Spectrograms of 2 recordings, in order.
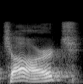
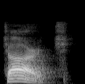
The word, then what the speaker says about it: charge: misma cantidad de sílabas charge es un solo sonido muchos estudiantes me han dicho no haces dos dices char no es parte del mismo sonido es charge Y entonces por eso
